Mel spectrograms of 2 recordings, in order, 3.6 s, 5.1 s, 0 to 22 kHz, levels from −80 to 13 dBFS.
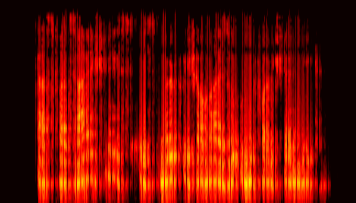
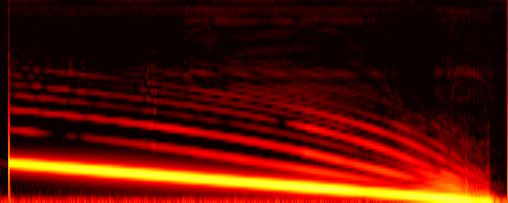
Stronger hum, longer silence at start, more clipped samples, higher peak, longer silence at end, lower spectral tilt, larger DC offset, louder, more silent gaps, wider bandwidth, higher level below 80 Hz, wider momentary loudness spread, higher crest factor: neither; first, 0.35 s vs 0.1 s; neither; second, -4 dBFS vs 0 dBFS; first, 0.4 s vs 0.1 s; second, -3 dB/octave vs -13.5 dB/octave; neither; second, -24 LUFS vs -8 LUFS; neither; first, 17 kHz vs 3.3 kHz; second, -60 dBFS vs -24 dBFS; first, 11 LU vs 4 LU; first, 22 dB vs 8 dB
